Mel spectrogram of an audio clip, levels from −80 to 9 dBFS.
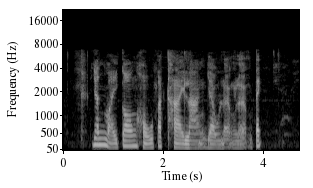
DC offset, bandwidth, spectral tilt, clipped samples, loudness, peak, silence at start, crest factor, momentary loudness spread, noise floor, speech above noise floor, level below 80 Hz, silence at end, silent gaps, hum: under 0.1%; 7.2 kHz; -5.5 dB/octave; under 0.1%; -24 LUFS; -2 dBFS; 0.3 s; 22 dB; 8 LU; -51 dBFS; 28 dB; -68 dBFS; 0.45 s; none; none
